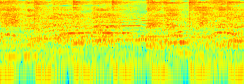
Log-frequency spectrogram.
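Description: Loud dance music with a steady, heavy bass beat, and a crowd shouting and cheering over it.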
